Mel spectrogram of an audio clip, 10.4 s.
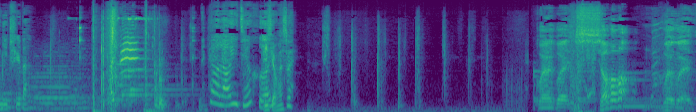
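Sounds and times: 
speech: 0.0 - 0.6, 2.3 - 5.0, 8.1 - 10.4
cat meowing: 1.7 - 2.3.

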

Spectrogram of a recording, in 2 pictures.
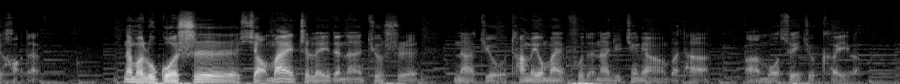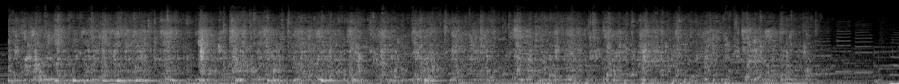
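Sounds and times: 
speech: 0.0 - 0.6, 1.2 - 10.3
water being filled into a boiling pot: 9.1 - 17.5.

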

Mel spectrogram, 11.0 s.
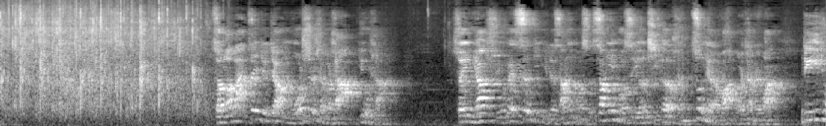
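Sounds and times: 
audience applause: 0.0 - 2.9
speech: 2.9 - 5.3, 6.1 - 10.9.

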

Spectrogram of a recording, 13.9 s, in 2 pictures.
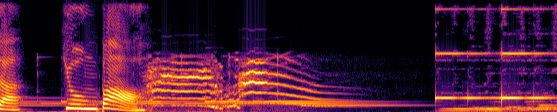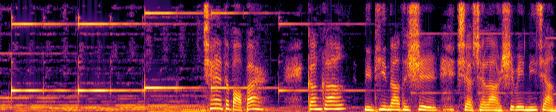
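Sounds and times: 
speech: 0.0 - 2.0, 9.6 - 13.9
bright chiming musical jingle: 0.3 - 13.9
cat meowing: 1.8 - 4.2.

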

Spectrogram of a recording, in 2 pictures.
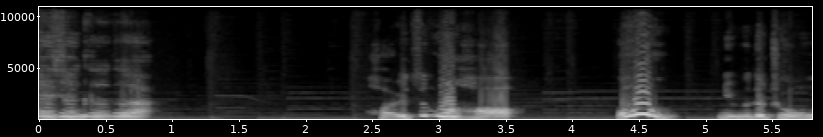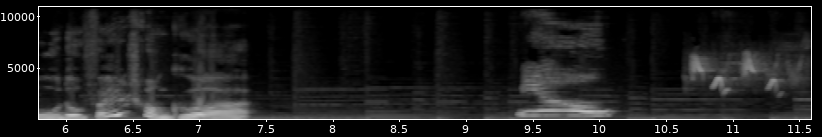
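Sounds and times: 
speech: 2.6 - 3.7, 4.3 - 7.5, 9.4 - 10.1
small bird chirping: 10.6 - 11.5.

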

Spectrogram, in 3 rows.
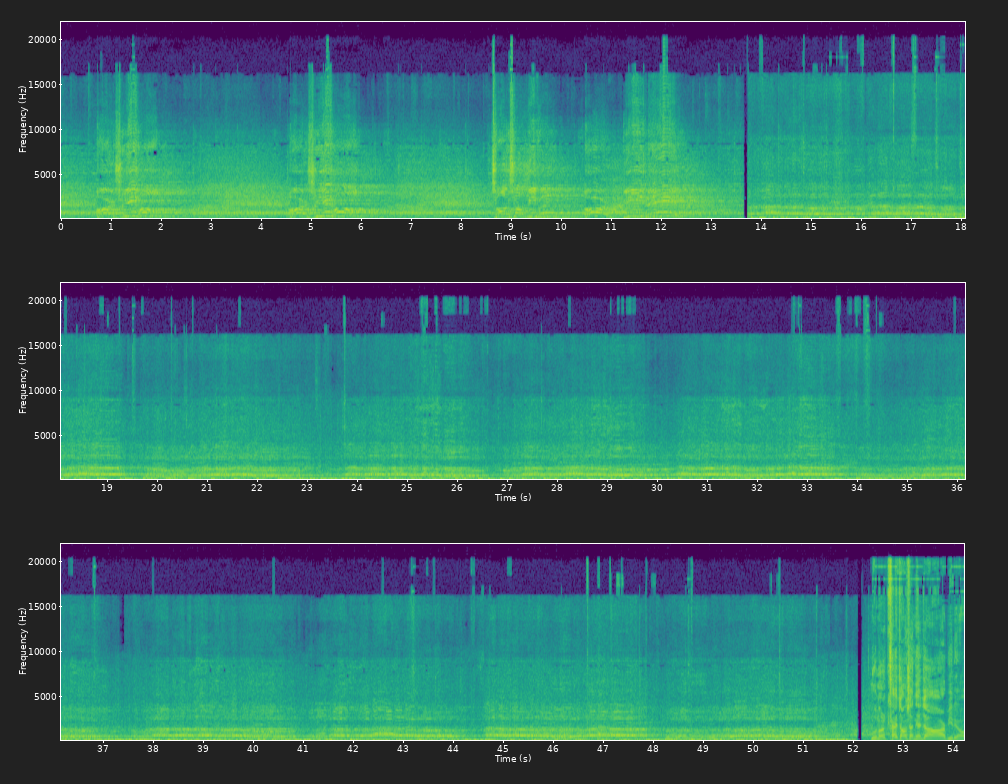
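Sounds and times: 
football stadium crowd roaring and chanting: 0.0 - 54.2
rhythmic pounding of drums or clapping: 0.0 - 54.2
speech: 52.7 - 54.2.

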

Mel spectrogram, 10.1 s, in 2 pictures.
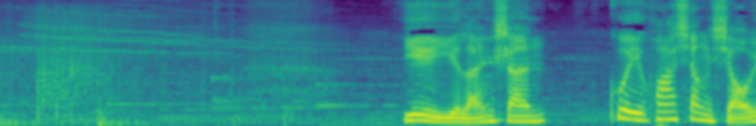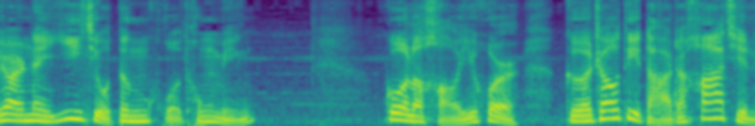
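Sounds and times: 
fireworks bursting: 0.0 - 2.7
speech: 2.7 - 6.8, 7.6 - 10.0.

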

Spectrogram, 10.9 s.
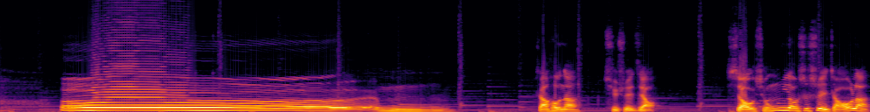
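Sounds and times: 
speech: 0.7 - 1.0, 6.7 - 8.2, 9.1 - 10.8
voice imitating a long yawn: 0.7 - 5.7.

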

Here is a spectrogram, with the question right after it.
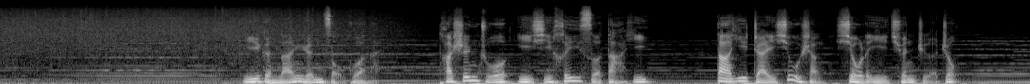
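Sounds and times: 
cold sudden downpour of rain: 0.0 - 4.2
speech: 2.4 - 3.8, 4.4 - 6.6, 7.2 - 9.7.

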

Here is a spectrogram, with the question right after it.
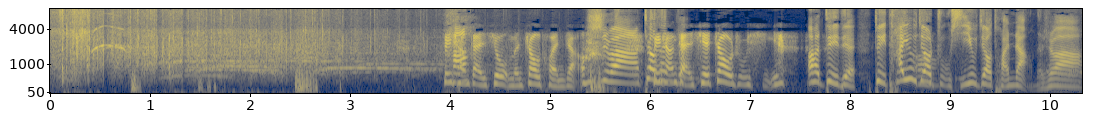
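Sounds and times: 
audience applause: 0.0 - 4.4
speech: 4.0 - 10.3.

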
